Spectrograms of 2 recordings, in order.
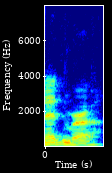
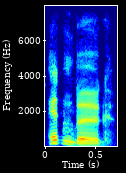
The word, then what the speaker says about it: Edinburgh: I saw So- the Red Arrows in Edinburgh, I don't know, 12, 13 years ago, flying over the city.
